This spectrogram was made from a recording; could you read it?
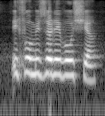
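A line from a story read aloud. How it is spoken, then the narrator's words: Said harshly. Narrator (French): dit-il durement à Vitalis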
